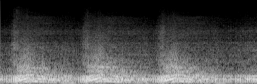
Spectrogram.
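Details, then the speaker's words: 2006 Suzuki GSXR 750 after transmission replacement and engine reinstall, idling at 97 degrees with no codes: three quick throttle blips rise and fall smoothly from idle with no clatter or hesitation; engine sounds healthy. "So the next thing I want to do, I'm going to go ahead and just get a few blips of throttle."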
